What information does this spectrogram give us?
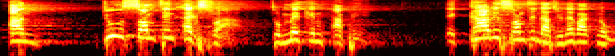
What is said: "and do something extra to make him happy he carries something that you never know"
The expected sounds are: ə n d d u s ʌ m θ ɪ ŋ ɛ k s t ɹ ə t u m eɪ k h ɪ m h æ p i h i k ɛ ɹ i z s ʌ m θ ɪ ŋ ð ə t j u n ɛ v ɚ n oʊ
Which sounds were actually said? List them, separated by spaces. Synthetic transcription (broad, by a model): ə n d d u s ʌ m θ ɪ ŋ ɛ k s t ɹ ə t u m eɪ k h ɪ m h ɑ p i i k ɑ ɹ i s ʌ m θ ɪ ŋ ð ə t j u n ɛ v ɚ n oʊ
